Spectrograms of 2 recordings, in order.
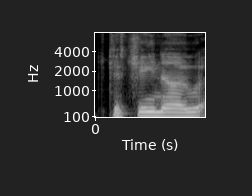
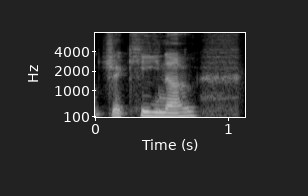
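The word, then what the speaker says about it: Giacchino: of those things that michael i always pronounced his name wrong and actually if you look at michael jacquino's twitter account it actually says this is how it's pronounced um very good by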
